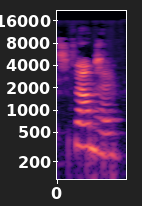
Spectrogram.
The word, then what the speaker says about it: Samhain: And obviously, in modern times, Samhain, pronounced as you said, Samhain. – Samhain, not Samhain.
